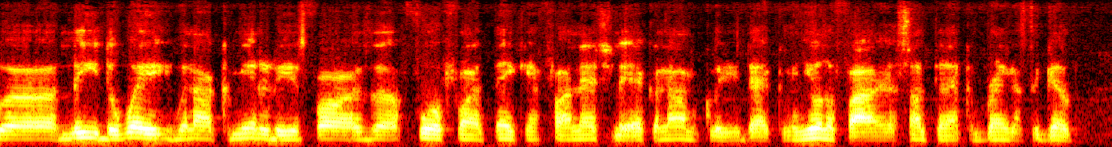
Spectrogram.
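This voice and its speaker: The speaker is a man with a fairly quick pace. His intonation is fairly even. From Florida, Miami and Orlando. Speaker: financial literacy educator. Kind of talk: casual interview chat. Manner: halting.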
